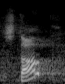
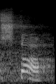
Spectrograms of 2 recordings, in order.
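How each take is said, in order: First: It sounds like a soft suggestion. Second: It sounds like a firm command.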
